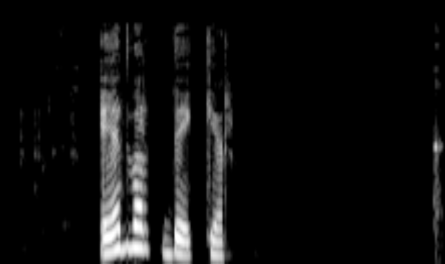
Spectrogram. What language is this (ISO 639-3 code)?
chm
